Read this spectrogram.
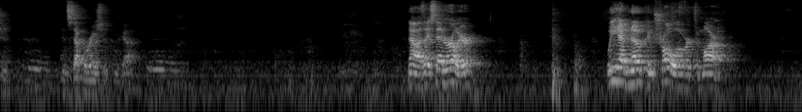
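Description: An elderly man preaches with emphasis in a small echoing hall, pausing between phrases.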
